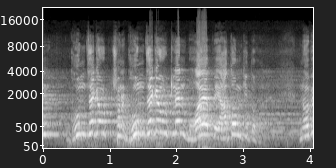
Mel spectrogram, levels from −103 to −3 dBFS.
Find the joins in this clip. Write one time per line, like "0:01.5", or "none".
none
